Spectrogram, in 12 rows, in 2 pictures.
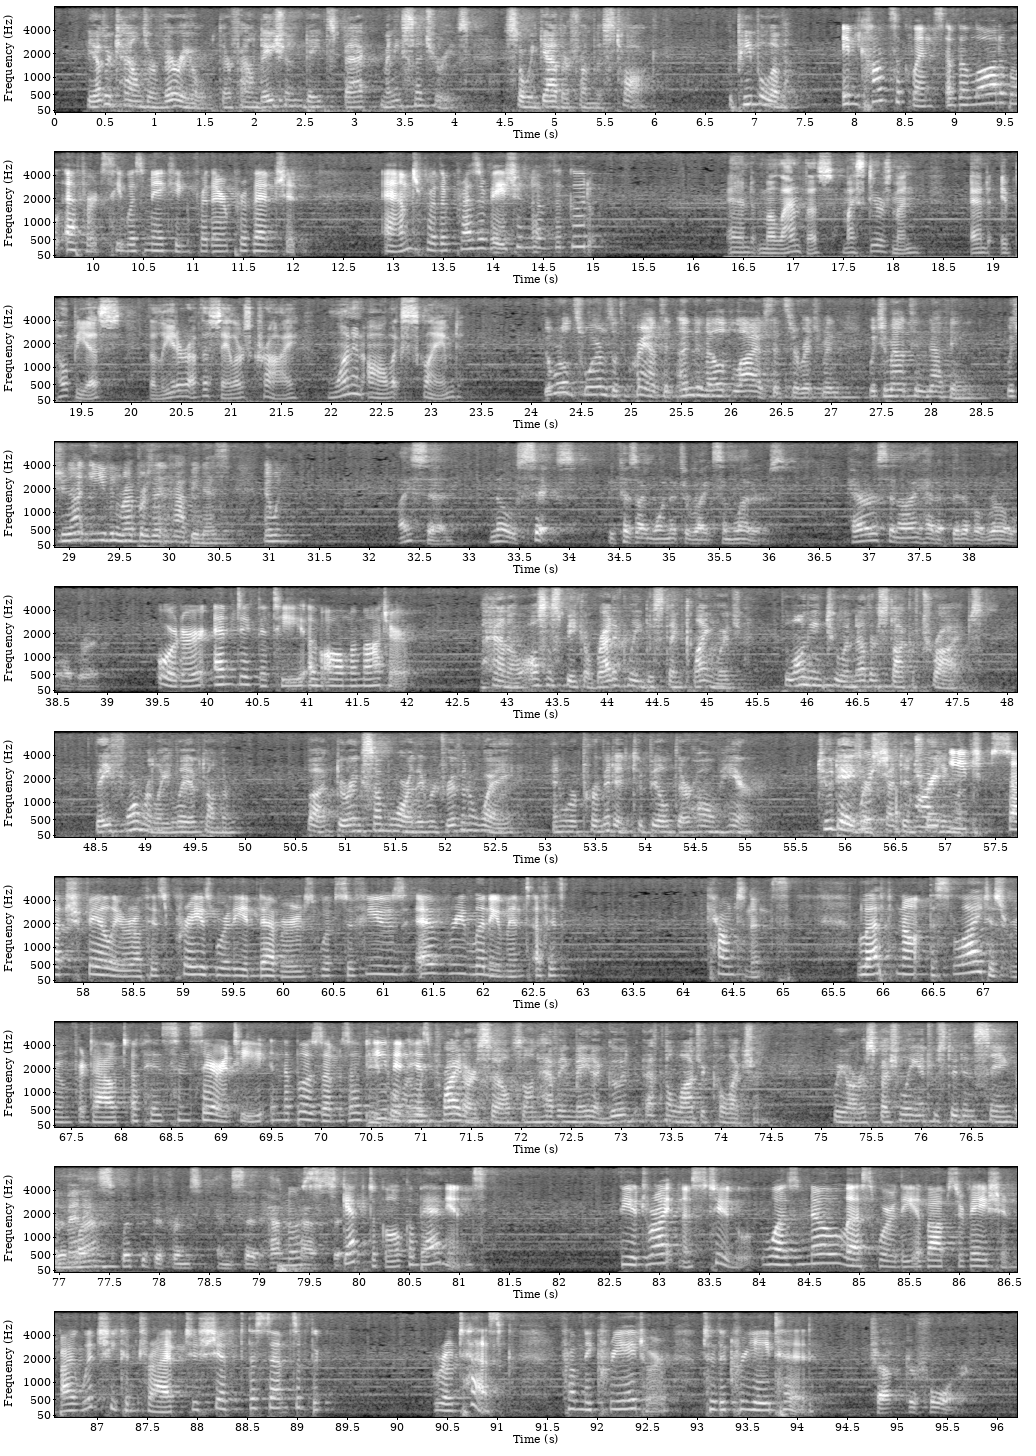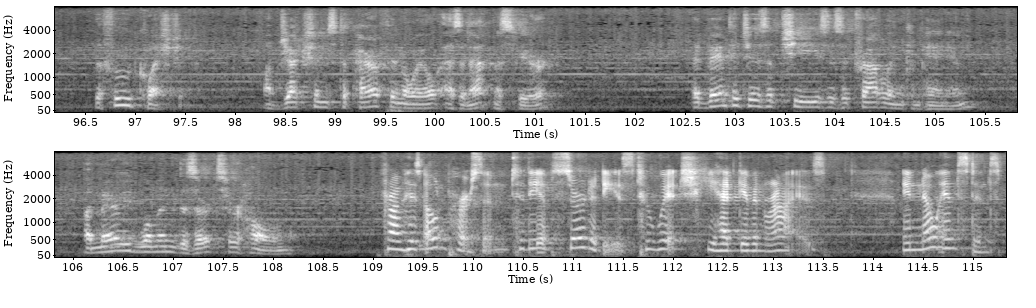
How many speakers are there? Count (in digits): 5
